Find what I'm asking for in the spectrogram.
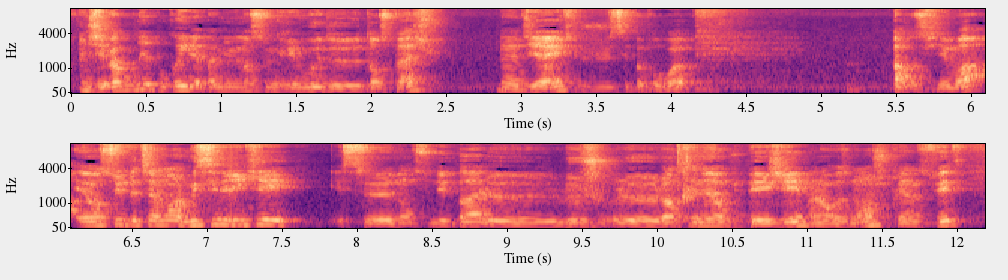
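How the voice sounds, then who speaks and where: A man's voice: medium pitch, fairly quick, darkish tone. A young man hosting a casual football match debrief, rambling with lots of filler words and restarts. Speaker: football video debrief host. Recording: echoey room, distant mic, faint noise.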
